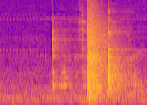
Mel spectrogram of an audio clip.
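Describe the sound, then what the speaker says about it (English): Asparagus and mushrooms tossed in a pan with sauce give a few short clanks and scrapes of the pan, closely miked, with two louder bursts near the end. "Give these all a little toss in the pan so they get that sauce on them."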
